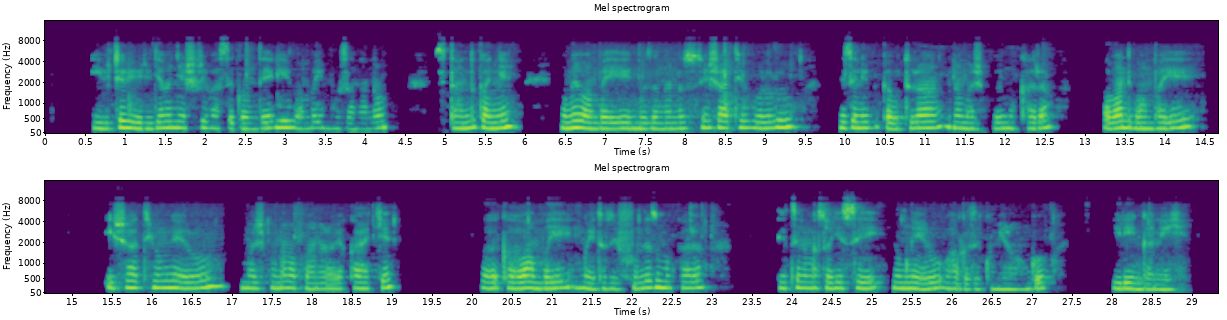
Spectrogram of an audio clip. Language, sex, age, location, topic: Kinyarwanda, female, 25-35, Nyagatare, education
